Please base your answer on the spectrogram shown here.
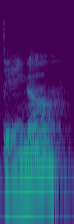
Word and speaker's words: Dani: Her name is, I believe it's pronounced Dana, but it's spelled like Dani, and it's short for like Danielle.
